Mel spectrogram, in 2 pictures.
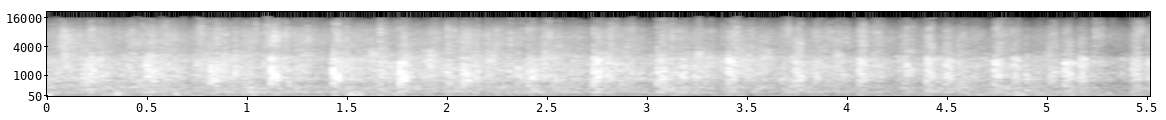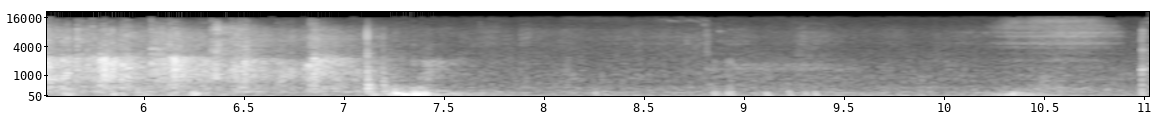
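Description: An audience in Switzerland claps steadily for about seven seconds, a warm welcome as a guest speaker and his translator are called onto the stage, a dense burst of applause that then stops abruptly, leaving near quiet with a few faint breaths or rustles.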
